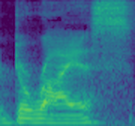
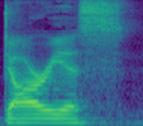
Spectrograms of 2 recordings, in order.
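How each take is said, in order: First: It is pronounced in an anglicized Greek style. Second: It is pronounced in a Latin style. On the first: "that's like the anglicized Greek approximation of his name" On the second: "that's like the more Latin pronunciation"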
